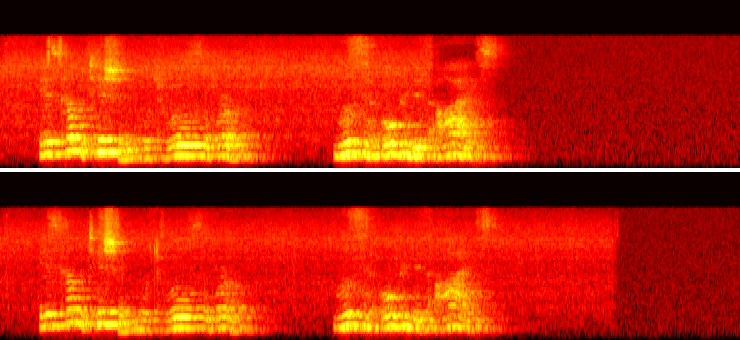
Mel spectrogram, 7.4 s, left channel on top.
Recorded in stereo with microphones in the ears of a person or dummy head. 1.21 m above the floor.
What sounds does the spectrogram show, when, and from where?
0.4 s a woman speaking: 15° right (ahead or behind), 1.1 m
3.3 s a woman speaking: 35° right (ahead or behind), 2.0 m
